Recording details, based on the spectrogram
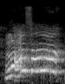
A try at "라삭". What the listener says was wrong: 좀 더 높여 이제.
